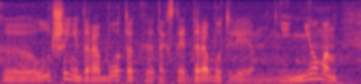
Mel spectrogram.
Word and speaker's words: Неман: Именно белорусские конструкторы взяли за основу этот автобус, получили лицензию и сделали несколько своих улучшений, доработок, так сказать, доработали Неман. Неман, правильно он произносится.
